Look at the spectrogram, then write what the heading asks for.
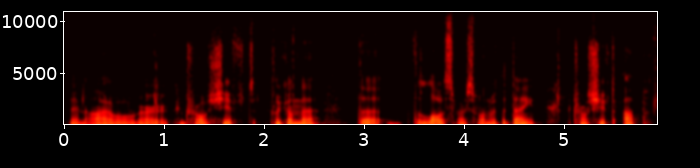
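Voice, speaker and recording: Male instructor, deep and fry-edged, casual unscripted software walkthrough with a muttered, thinking-aloud manner. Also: fairly even intonation, normal speed. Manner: informal, muttering to himself while working. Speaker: instructor demonstrating a spreadsheet task. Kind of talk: casual screen-share tutorial, unscripted.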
